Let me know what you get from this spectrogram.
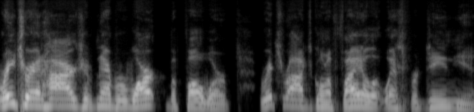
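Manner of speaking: mocking, over-the-top, exaggerated put-on country accent. Quoting a Marshall fan's remark to the speaker, in a put-on country accent. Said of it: "let me do a better accent".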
